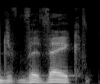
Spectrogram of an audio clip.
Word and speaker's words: Vivek: Rhonda, and Vivek, rhymes with cake, just hate fucking each other.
